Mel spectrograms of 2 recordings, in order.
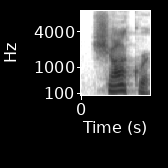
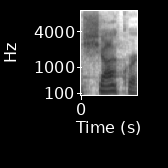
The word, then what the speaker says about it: chakra: Uh I just listened to something you know we pronounce it chakra. It's really chakra. Did you know that? Like a chalkboard.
